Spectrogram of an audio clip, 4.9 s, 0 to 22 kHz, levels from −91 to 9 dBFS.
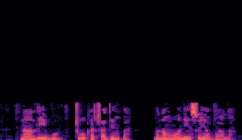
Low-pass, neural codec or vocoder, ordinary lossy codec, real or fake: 7.2 kHz; none; MP3, 24 kbps; real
